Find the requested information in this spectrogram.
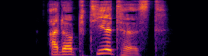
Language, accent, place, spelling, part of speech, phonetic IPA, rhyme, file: German, Germany, Berlin, adoptiertest, verb, [adɔpˈtiːɐ̯təst], -iːɐ̯təst, De-adoptiertest.ogg
- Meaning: inflection of adoptieren: 1. second-person singular preterite 2. second-person singular subjunctive II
